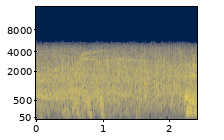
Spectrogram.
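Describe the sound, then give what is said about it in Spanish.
A steady wash of audience applause at an Amway meeting, for a couple's 41 years of marriage, dense overlapping claps filling the whole stretch at an even volume, with a few voices murmuring underneath and a brief louder swell near the end. “Casados 41 años en julio, ahí pueden aplaudir 41 años matrimonio.”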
